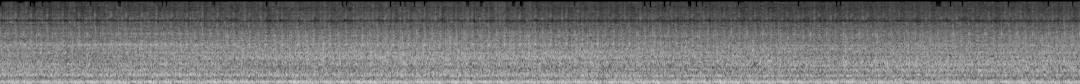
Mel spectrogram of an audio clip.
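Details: Ford Cortina Mk3 GXL Pinto engine after the season, engine bay walkaround: steady even tickover with smooth low rumble, no misses or knocks; normal idle.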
